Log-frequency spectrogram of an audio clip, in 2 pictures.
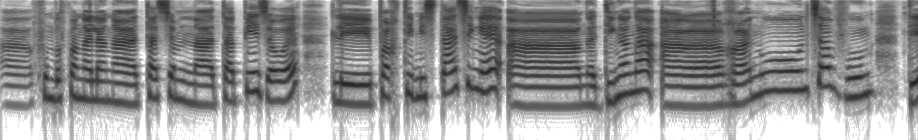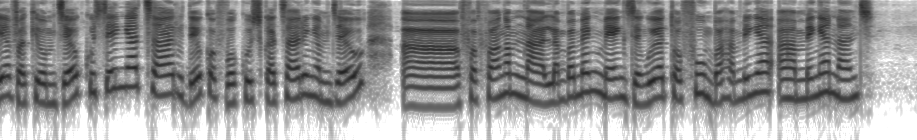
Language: Northern Betsimisaraka Malagasy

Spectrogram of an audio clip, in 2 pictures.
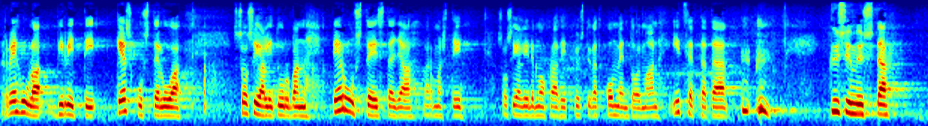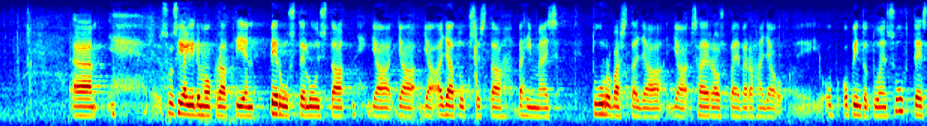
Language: Finnish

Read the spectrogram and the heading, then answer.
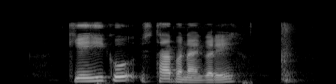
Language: Nepali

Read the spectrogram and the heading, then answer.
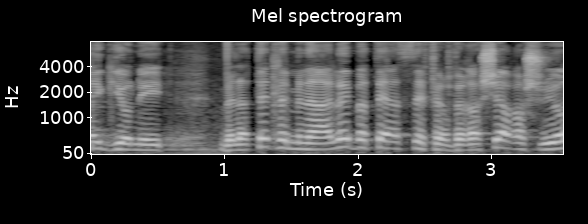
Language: Hebrew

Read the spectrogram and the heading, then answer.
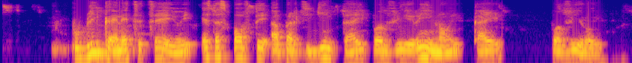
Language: Esperanto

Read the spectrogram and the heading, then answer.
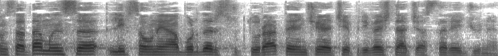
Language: Romanian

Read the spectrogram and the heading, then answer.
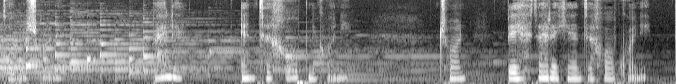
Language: Persian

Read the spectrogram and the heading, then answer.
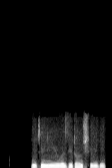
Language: Pashto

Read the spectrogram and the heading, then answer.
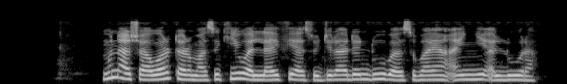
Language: Hausa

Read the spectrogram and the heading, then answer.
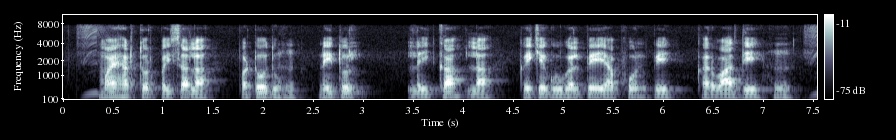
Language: Chhattisgarhi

